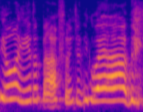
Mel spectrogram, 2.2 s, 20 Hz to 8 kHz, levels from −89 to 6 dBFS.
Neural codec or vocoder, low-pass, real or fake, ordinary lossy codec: codec, 16 kHz, 16 kbps, FunCodec, trained on Chinese and English, 50 frames a second; none; fake; none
